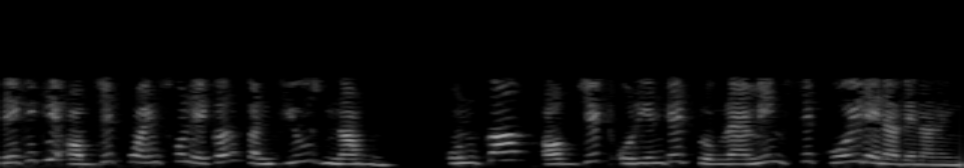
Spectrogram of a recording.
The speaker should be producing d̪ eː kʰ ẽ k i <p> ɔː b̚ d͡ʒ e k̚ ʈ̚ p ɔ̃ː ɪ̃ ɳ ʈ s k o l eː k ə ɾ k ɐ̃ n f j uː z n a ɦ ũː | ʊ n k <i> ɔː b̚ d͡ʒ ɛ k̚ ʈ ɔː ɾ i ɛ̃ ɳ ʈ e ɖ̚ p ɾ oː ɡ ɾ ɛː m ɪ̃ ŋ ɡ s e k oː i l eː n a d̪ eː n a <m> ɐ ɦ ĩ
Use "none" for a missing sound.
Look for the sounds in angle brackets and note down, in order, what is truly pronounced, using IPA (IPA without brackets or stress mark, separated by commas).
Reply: ʔ, a, n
